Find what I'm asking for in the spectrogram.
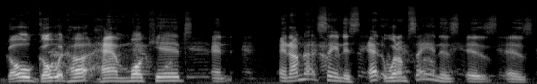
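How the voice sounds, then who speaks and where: A man's voice: a little high, moderate pace, creaky. A man chatting as a podcast guest. He tells stories in a loose, slangy way, with frequent restarts. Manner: animated, stumbling restarts, slangy. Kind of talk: casual storytelling.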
